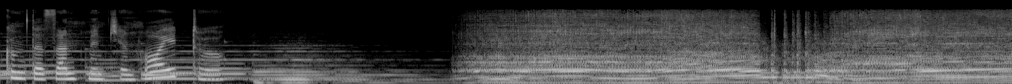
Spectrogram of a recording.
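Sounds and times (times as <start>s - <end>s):
speech: 0.1s - 2.3s
car engine accelerating through gear changes: 4.5s - 10.1s.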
